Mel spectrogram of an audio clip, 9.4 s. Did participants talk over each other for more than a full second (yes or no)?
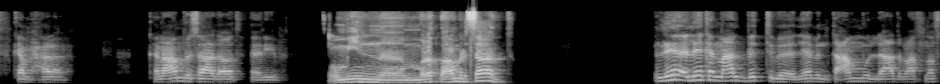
no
